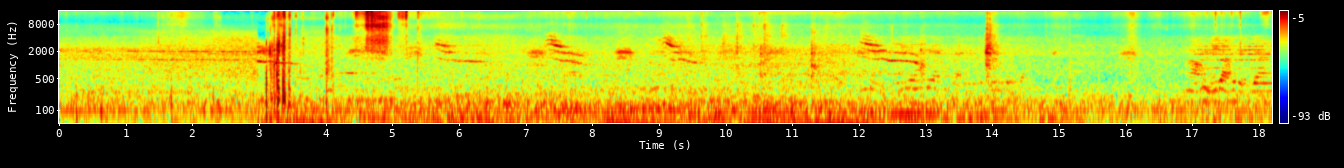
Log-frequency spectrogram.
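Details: Hungry pregnant cat begging for food while her abandoned kitten trails her. Short falling meows repeat through the middle and end of the clip. A sharp loud clatter comes early, over constant low background rumble.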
